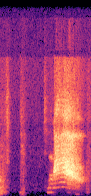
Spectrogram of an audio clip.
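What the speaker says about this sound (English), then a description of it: "That's a big meow." Domestic cat meowing loudly, two brief faint chirps followed by one long, strong, drawn-out meow close to the listener, with no talking.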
